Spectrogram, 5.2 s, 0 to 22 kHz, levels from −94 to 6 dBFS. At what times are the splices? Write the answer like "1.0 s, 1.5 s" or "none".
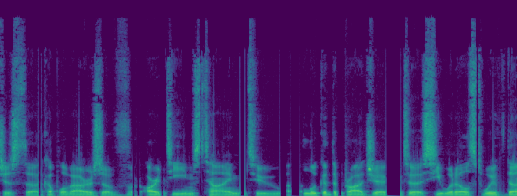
1.3 s, 2.9 s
